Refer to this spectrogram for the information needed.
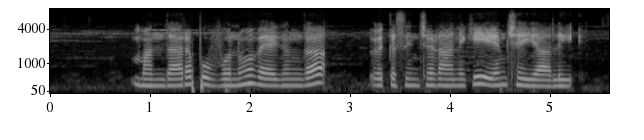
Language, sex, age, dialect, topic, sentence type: Telugu, female, 18-24, Utterandhra, agriculture, question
